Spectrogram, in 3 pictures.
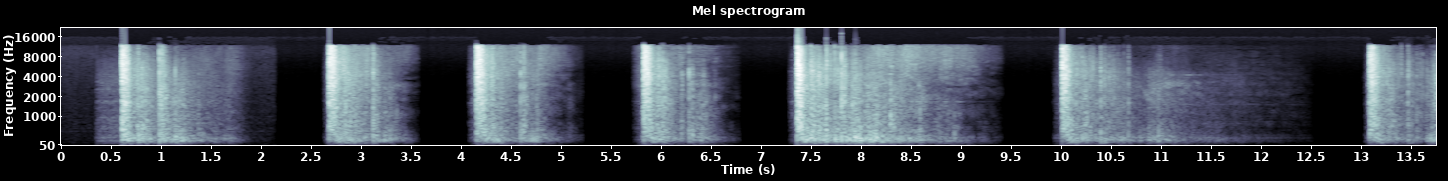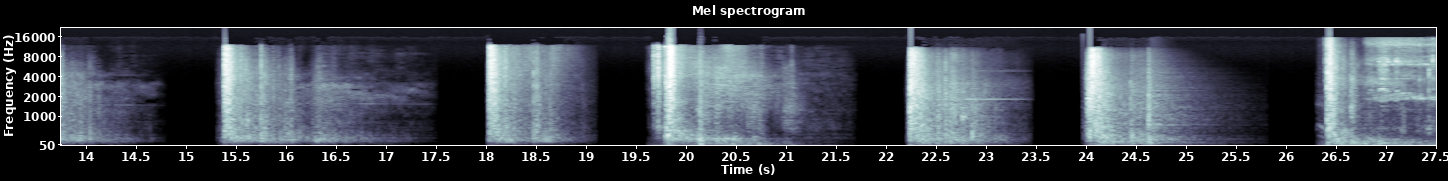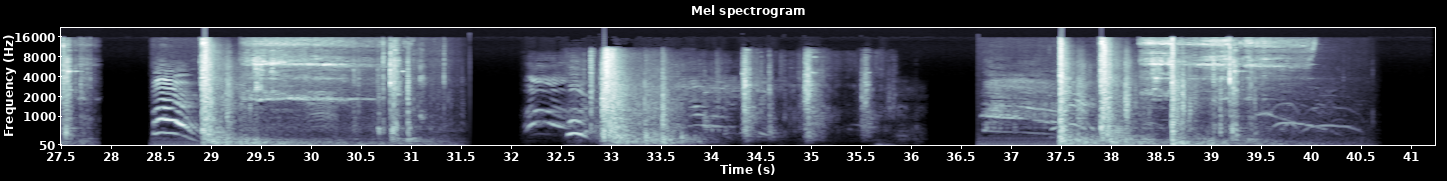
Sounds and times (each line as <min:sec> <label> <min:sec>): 0:00.4 Artillery Shots 0:01.9
0:02.7 Artillery Shots 0:03.6
0:04.2 Artillery Shots 0:05.2
0:05.8 Artillery Shots 0:06.8
0:07.4 Artillery Shots 0:09.3
0:10.0 Artillery Shots 0:11.8
0:13.1 Artillery Shots 0:14.6
0:15.4 Artillery Shots 0:17.2
0:18.0 Artillery Shots 0:19.1
0:19.7 Artillery Shots 0:21.5
0:22.3 Artillery Shots 0:25.5
0:26.4 Artillery Shots 0:27.9
0:28.9 Artillery Shots 0:31.4
0:32.9 Artillery Shots 0:33.8
0:37.5 Artillery Shots 0:40.0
